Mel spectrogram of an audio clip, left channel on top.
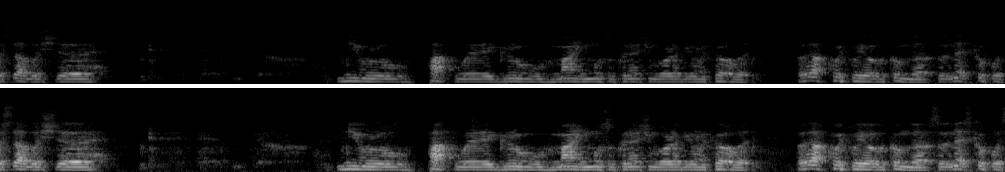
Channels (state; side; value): quieter; left; 10.6 dB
